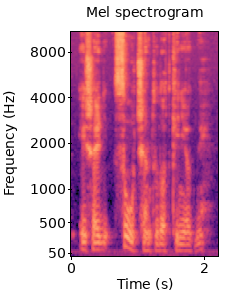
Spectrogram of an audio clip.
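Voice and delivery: usual speaking voice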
